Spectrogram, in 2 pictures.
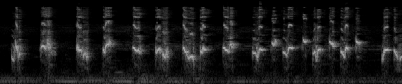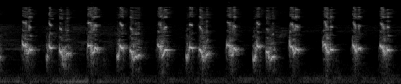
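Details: Sooty-headed bulbul in a long, rapid fighting song for luring other bulbuls to reply: a dense, rolling chain of chirpy, gurgling notes, with low humming noise early on.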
